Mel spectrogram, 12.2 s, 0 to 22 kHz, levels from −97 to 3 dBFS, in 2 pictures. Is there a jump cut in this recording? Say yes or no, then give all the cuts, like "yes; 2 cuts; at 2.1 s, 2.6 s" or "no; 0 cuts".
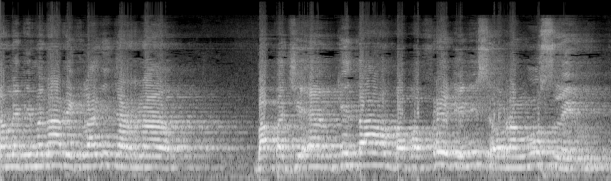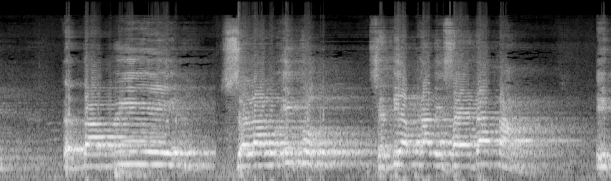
yes; 1 cut; at 8.3 s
